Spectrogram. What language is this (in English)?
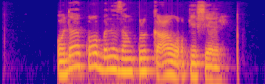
Dagbani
